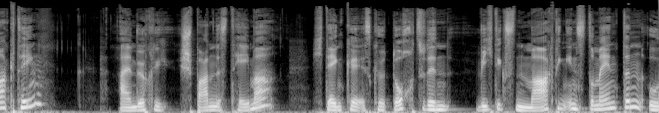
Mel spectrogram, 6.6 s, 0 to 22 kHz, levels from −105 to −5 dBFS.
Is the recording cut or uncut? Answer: cut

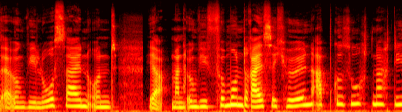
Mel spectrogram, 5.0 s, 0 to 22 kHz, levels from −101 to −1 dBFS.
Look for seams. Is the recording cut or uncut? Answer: cut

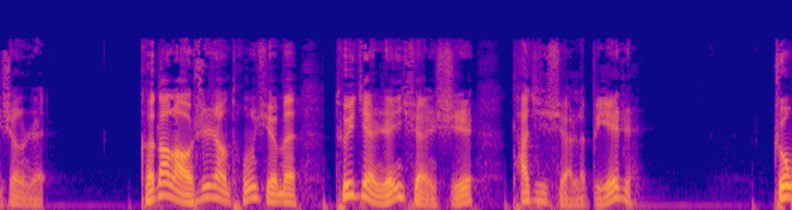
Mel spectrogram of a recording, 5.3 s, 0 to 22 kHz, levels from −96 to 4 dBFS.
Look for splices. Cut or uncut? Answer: uncut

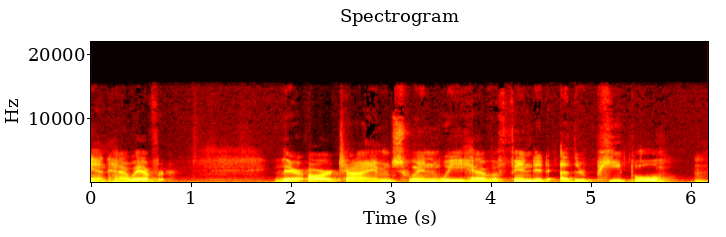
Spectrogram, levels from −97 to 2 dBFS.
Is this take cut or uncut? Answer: uncut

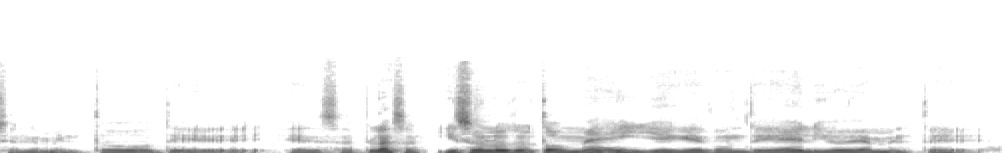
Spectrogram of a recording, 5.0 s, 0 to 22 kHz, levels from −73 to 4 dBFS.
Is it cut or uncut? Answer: cut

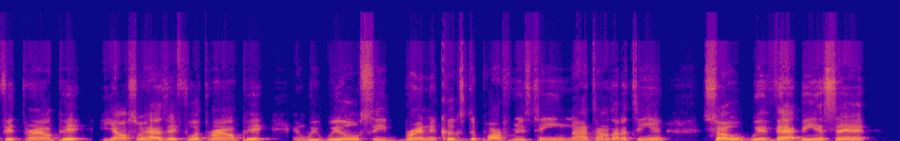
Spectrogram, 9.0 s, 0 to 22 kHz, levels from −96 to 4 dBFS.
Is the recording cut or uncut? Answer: cut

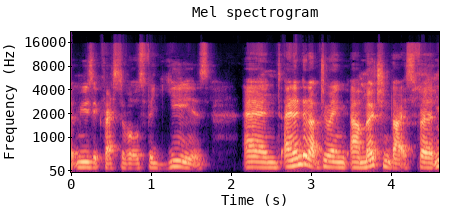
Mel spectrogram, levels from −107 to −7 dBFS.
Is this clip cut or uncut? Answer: uncut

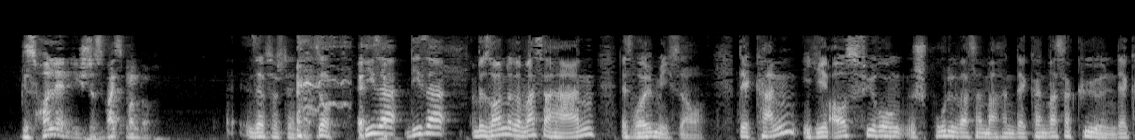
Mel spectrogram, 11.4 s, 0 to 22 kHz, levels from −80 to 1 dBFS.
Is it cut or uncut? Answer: cut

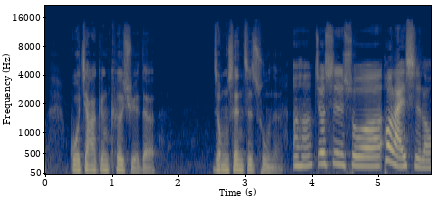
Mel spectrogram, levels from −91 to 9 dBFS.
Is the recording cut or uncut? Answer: uncut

